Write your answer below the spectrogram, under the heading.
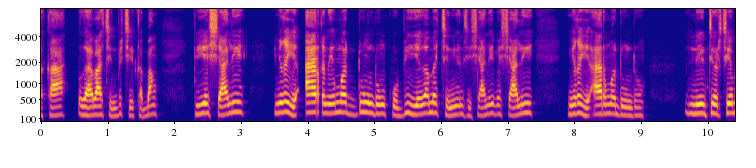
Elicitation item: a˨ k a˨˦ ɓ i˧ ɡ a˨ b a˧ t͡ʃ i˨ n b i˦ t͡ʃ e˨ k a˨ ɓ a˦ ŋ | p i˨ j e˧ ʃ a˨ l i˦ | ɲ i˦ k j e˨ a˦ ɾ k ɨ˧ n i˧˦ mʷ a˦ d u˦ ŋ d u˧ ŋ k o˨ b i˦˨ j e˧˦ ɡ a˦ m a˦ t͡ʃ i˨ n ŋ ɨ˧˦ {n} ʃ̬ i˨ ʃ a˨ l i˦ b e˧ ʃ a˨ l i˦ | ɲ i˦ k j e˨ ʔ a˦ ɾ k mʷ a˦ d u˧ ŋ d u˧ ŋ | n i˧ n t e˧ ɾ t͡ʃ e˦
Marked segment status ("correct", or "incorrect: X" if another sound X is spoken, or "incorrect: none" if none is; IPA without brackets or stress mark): correct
